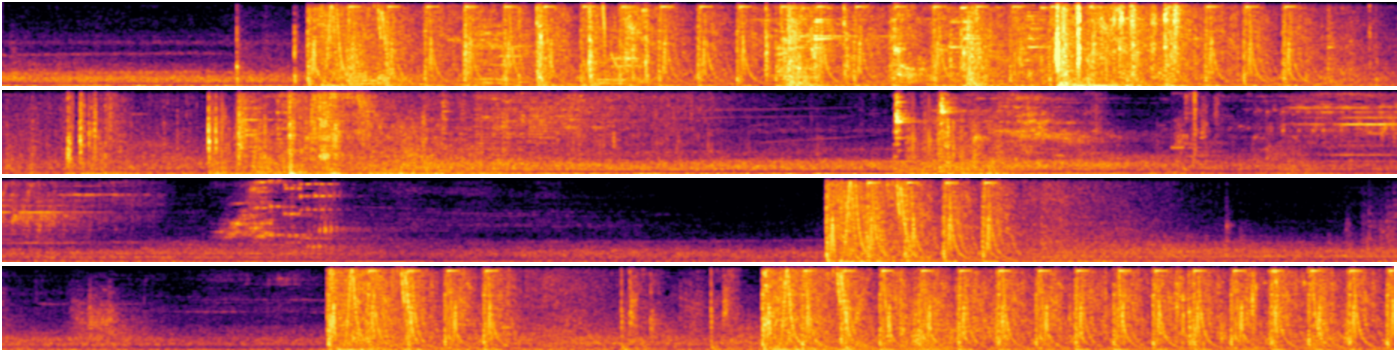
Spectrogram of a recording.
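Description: Plasma guns fire in rapid bursts.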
